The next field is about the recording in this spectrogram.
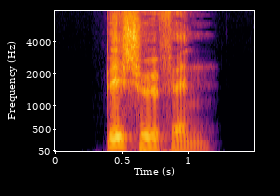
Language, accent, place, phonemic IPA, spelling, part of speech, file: German, Germany, Berlin, /ˈbɪʃøːfɪn/, Bischöfin, noun, De-Bischöfin.ogg
- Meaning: bishop (female)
